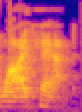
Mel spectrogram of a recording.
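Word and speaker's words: ŷ: Okay, we pronounce that y hat.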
